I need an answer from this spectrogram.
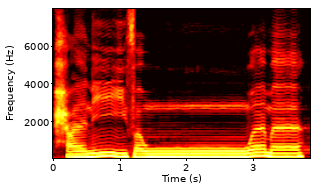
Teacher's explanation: tanwin an huruf bertemu huruf wau maka tanwin annya melebur ke huruf wau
